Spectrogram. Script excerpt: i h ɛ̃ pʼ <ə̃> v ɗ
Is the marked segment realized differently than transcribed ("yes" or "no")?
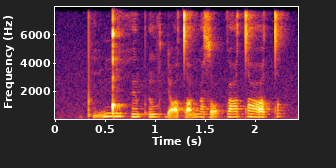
no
